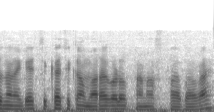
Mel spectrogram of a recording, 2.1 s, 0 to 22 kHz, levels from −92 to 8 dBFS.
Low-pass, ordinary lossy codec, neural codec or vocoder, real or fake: 7.2 kHz; none; codec, 44.1 kHz, 7.8 kbps, DAC; fake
